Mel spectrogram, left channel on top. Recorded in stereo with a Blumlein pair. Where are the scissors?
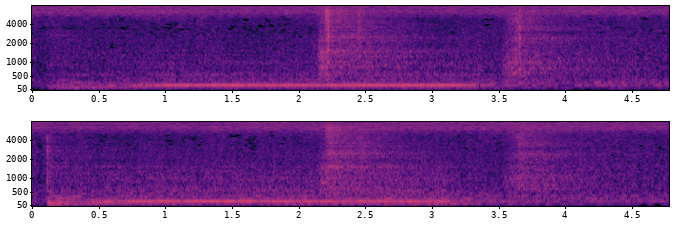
30° left, 1.6 m.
